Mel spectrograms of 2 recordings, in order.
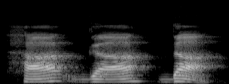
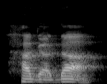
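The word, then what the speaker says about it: הגדה: And at the end, notice that the hey is silent.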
